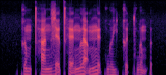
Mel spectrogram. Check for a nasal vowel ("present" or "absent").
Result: absent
